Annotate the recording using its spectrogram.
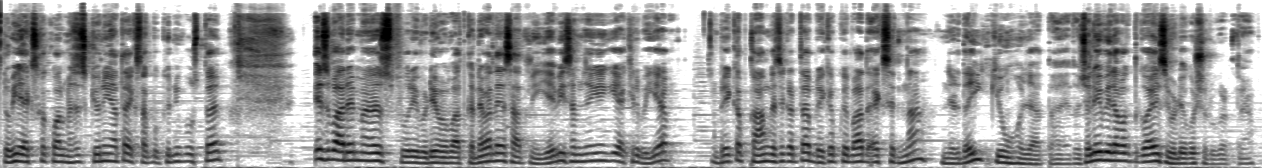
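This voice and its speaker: A man talks straight to the viewer about breakups, quick and a bit high. His tone is mellow and informal, and he repeats points for emphasis. Soft music plays under his voice. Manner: informal, addresses viewer as "bhaiya" and "my friend"; repetitive, emphatic phrasing. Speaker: relationship advice host. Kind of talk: direct-address advice talk.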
